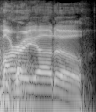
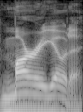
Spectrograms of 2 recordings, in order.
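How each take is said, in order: First: The name ends with a 'toe' sound. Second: The name ends with a 'tah' sound. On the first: The speaker calls it wrong. "mispronounces it" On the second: The speaker calls it right. "It's not that difficult"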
